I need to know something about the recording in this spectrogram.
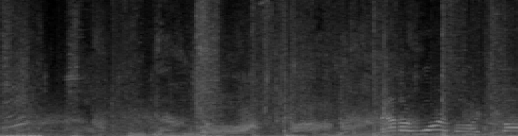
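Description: Weapons slash and clash in a fierce fight.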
